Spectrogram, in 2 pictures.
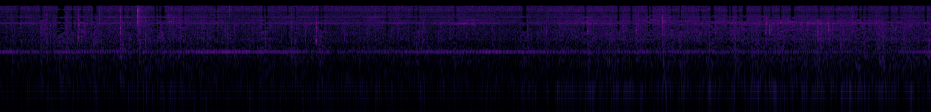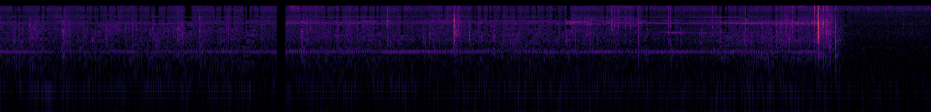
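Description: A small toy train hums quietly as it runs along plastic track.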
